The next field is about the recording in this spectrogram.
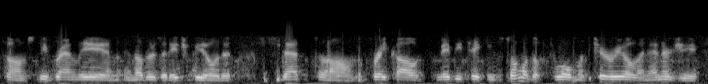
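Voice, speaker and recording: A man giving a measured, halting update as an official at a media briefing, with many fillers and restarts. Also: on the low side. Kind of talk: informal media briefing on a conference call. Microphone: phone. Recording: tinny phone line with faint noise.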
